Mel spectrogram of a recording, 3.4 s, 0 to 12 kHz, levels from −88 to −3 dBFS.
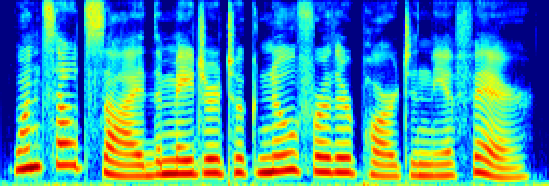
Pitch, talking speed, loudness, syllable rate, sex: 245 Hz, 190 wpm, -15 LUFS, 4.9 syllables/s, female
